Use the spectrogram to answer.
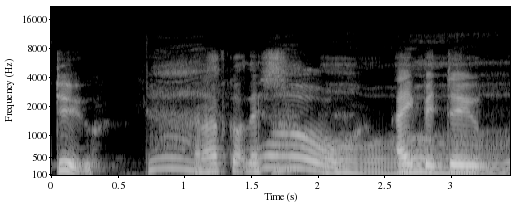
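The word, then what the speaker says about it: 8BitDo: and i've got this 8-bit do arcade stick pronounce that name why because i found out that's how you're supposed to pronounce it research lewis research i've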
